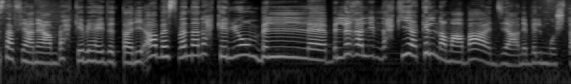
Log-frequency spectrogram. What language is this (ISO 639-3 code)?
ara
